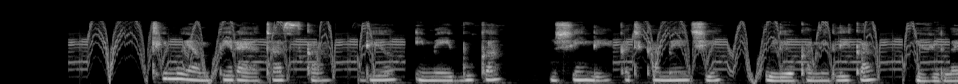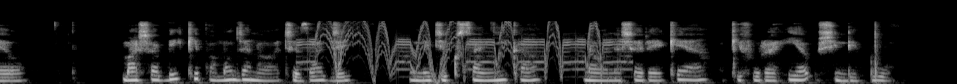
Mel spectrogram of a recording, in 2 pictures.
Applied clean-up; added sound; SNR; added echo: none; Scratching (performance technique); 10 dB; reverberation time 0.3 s.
